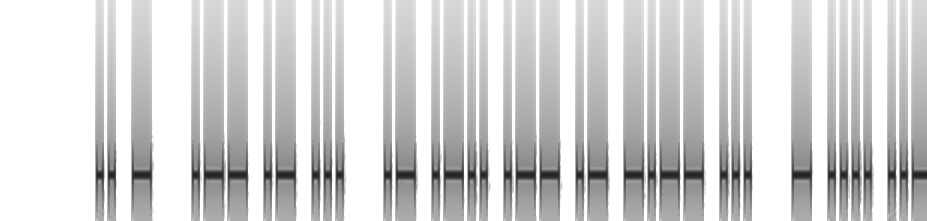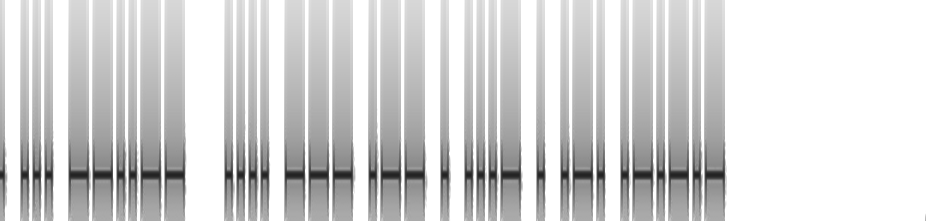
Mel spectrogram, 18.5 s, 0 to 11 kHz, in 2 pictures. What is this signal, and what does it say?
Morse code, heard as a keyed tone, about 20 wpm, 700 Hz. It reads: IT WAS ALWAYS THUS, HOWEVER.
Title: Sentences from Top 1000 Words - Review Part 5 - 20wpm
